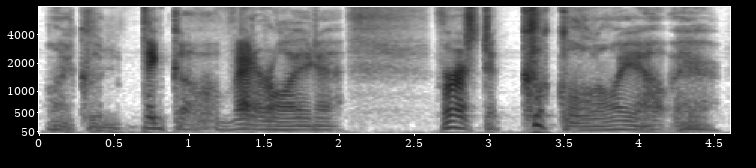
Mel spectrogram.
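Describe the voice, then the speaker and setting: Brief: scheming bearded villain read by a man, menacing, bright tense dry voice. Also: low voice, normal speed, gravelly, husky, no echo, voice pushed down, full character voice. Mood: muttering. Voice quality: menacing, sometimes through gritted teeth. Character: scheming bearded male villain, cook-off rival.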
